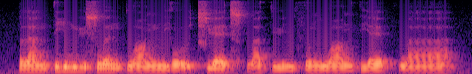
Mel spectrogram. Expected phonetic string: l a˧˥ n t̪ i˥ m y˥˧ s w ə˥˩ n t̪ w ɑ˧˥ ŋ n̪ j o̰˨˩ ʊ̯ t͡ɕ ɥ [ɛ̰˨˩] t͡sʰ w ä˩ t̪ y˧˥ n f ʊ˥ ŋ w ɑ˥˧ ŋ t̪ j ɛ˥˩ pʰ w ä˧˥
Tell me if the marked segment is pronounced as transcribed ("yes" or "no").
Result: no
